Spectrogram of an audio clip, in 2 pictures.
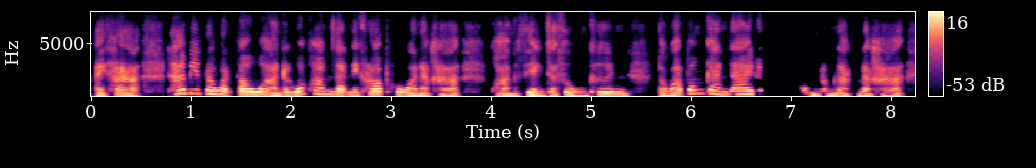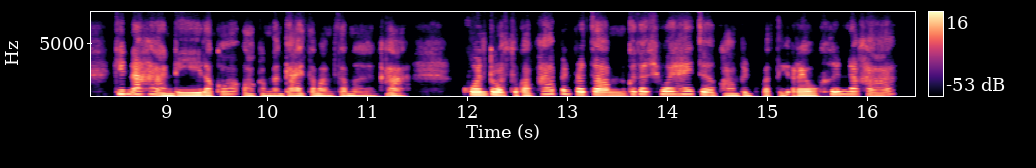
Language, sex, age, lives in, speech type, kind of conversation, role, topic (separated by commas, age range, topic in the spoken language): Thai, female, 40-44, United States, read, expert-assistant, expert, ทำไมบางโรคถึงรักษายากหรือหายขาดไม่ได้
